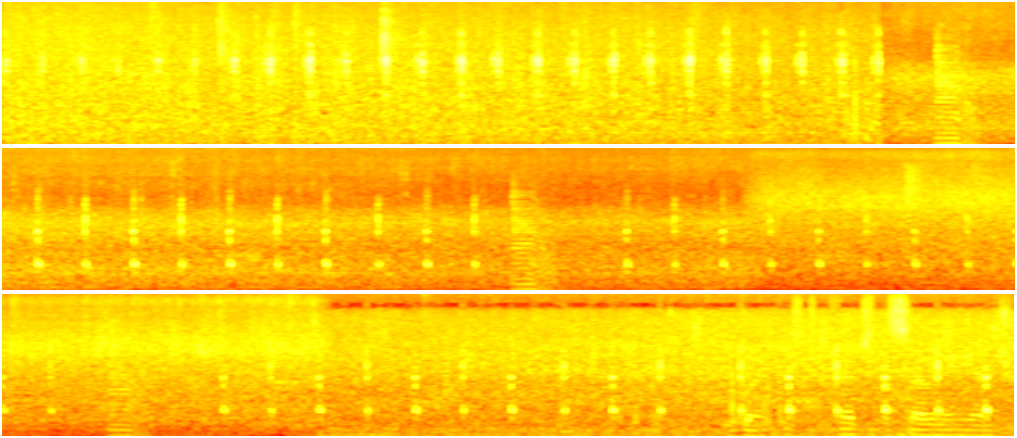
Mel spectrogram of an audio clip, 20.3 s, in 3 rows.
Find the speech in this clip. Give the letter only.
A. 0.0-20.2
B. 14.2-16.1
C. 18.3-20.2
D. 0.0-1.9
C.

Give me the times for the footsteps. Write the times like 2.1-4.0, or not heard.
not heard.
